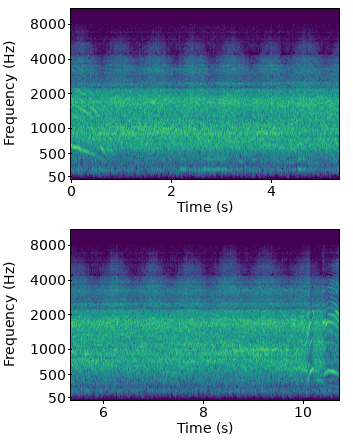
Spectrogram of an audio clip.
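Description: Stadium crowd cheering loudly and steadily for a touchdown pass, heard over a radio broadcast.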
